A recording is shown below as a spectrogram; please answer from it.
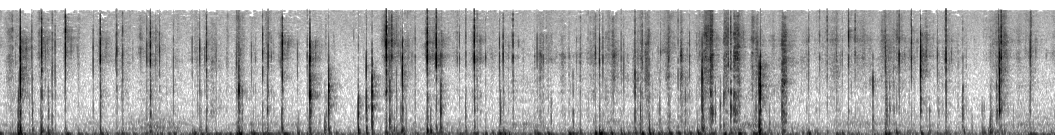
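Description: Fingers crinkle a flat blue foil-laminated sachet holding a sheet face mask, rubbing its sides against each other up close. A dense run of sharp, bright crackles and tearing-like crinkles fills the clip over a soft low rumble, each snap dying away almost instantly.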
